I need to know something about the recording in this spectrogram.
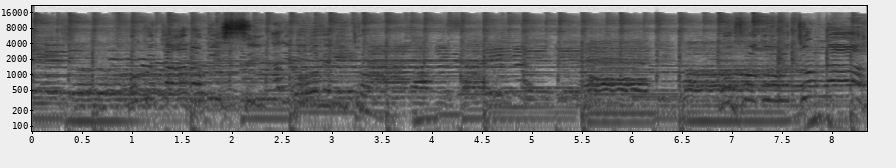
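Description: A gospel choir singing with a lead singer through a loudspeaker system, over a bass line and a steady beat.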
